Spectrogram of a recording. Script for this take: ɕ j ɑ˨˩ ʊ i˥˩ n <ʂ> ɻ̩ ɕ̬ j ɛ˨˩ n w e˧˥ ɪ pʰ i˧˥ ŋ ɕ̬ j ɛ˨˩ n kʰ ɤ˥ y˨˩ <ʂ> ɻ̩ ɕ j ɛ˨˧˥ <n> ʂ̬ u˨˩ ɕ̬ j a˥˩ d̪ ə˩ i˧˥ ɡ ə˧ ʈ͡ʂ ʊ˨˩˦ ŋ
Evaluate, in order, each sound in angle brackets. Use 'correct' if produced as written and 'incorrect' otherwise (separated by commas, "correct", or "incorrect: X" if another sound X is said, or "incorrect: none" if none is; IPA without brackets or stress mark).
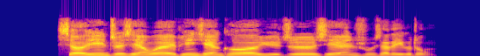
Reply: incorrect: ʈ͡ʂ, incorrect: ʈ͡ʂ, correct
